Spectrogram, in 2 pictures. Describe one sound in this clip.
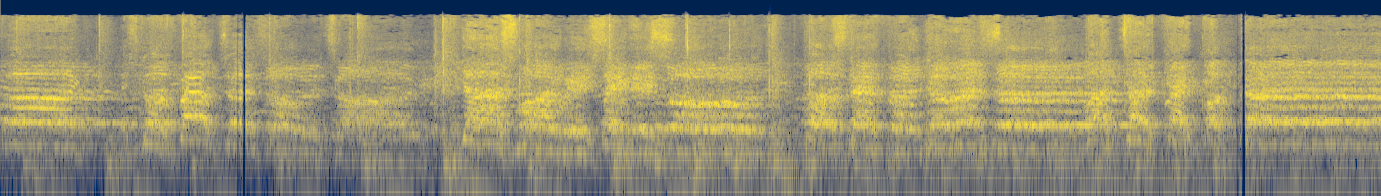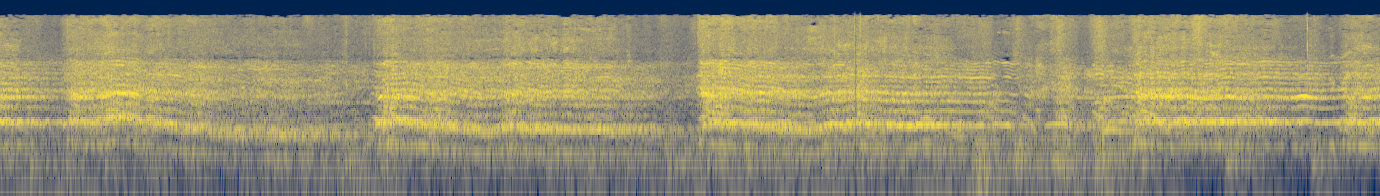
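A large crowd of young men chants and sings loudly and close by, echoing in a hall.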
